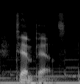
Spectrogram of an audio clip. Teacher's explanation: So the N sound changes to an M sound, also made with the lips to make the transition smoother. N assimilates to the place of articulation of P.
